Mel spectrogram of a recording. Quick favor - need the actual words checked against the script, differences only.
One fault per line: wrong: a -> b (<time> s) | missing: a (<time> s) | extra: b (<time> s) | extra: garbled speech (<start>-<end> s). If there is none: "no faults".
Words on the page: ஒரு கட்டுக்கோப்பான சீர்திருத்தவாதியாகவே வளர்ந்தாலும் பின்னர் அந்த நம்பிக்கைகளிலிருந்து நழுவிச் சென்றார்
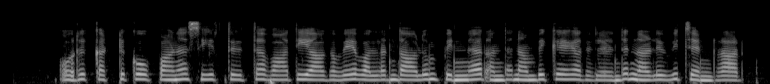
no faults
